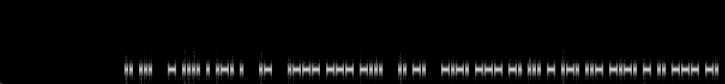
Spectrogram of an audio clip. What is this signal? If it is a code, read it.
Morse code, heard as a keyed tone, about 47 wpm, 700 Hz. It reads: IS THERE A JOB IN CONSTRUCTION
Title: Sentences from Top 1600 Words 50wpm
